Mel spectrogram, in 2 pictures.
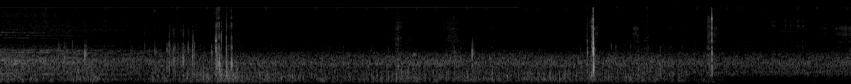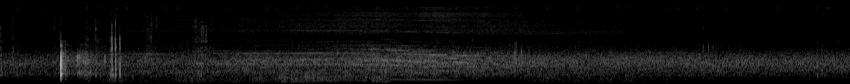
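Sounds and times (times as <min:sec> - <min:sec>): model aeroplane motor drone: 0:00.0 - 0:17.0.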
